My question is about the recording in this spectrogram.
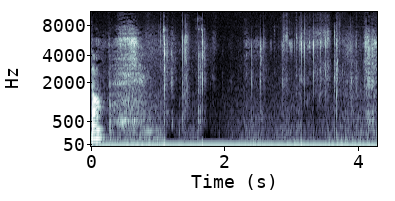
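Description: Scissors cutting along a nylon zipper's fabric tape: an irregular run of small crisp snips and crunches.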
